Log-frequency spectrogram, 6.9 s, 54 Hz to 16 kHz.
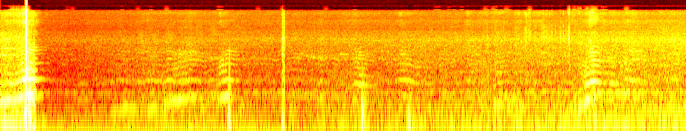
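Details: Hive-entrance honey bees captured by a fisheye spy cam on 24 May 2012; soft background hum as single bees zoom close by in curving, pitch-sliding buzzes, with a loud knock at the start and several light taps.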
